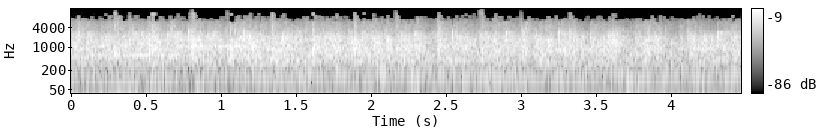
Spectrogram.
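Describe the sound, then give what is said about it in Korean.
A church audience applauds a young member after an imitation, a faint but continuous blur of clapping that stays level throughout. “다시 한번 뜨거운 박수 부탁드릴게요”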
